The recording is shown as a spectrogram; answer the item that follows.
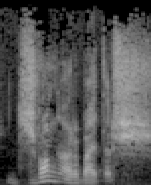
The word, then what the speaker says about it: Zwangarbeiter: Zwang is forced. In Holland, they call it dwangarbeiters. In German is zwang. We pronounce it with a D and they with a Z, zwang. But we say dwangarbeiters and say zwangarbeiters. You see, that's the difference.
